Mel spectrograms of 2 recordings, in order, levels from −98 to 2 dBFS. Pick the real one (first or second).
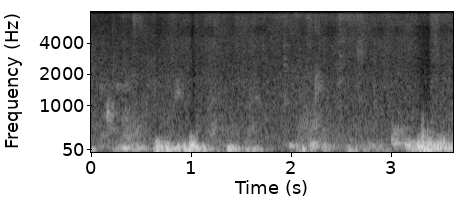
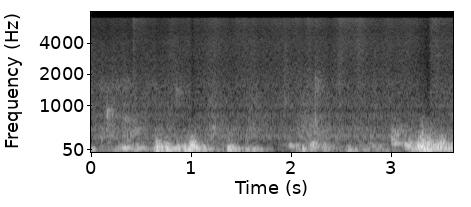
first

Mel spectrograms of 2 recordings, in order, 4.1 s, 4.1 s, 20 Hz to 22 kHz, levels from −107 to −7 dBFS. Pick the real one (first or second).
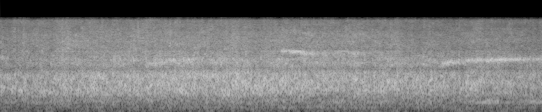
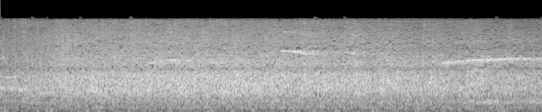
second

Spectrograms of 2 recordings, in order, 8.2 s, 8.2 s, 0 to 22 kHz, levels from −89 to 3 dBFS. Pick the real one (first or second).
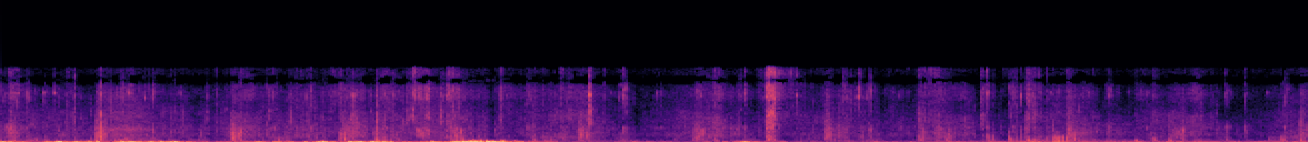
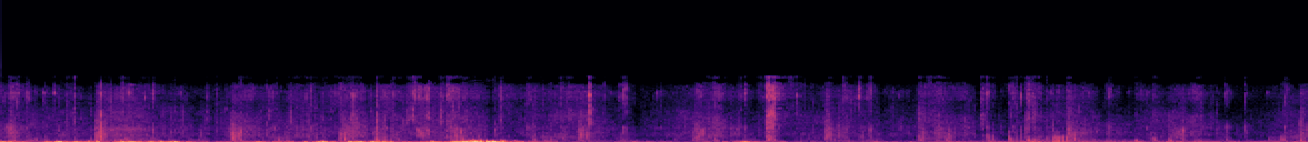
first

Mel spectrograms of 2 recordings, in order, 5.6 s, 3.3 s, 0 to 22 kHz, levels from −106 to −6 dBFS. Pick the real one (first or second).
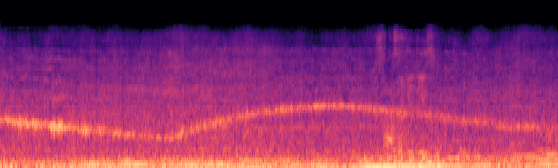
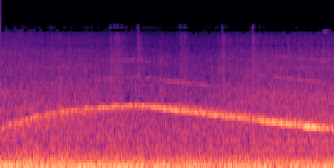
second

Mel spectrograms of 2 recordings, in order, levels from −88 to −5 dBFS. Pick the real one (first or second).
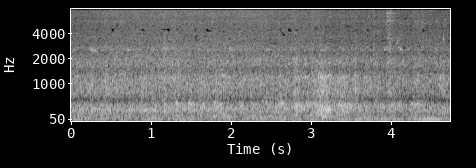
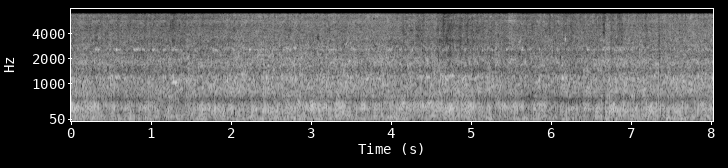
first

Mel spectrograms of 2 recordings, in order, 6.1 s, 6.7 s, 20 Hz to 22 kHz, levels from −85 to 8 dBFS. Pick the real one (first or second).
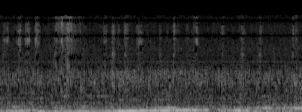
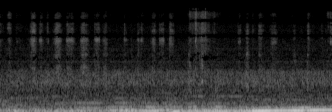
second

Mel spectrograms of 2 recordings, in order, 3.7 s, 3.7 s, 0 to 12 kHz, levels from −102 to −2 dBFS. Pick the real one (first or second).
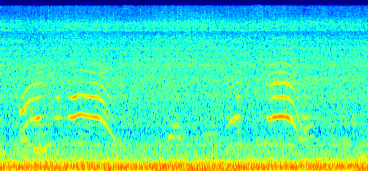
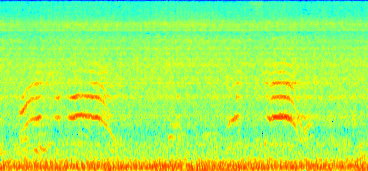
first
